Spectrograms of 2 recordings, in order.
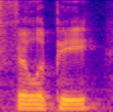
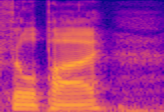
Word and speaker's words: Philippi: Takes place in West Virginia and it is pronounced Philippi, not Philippi.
